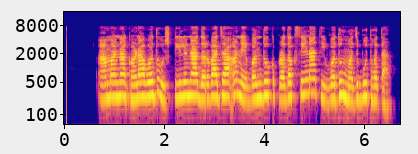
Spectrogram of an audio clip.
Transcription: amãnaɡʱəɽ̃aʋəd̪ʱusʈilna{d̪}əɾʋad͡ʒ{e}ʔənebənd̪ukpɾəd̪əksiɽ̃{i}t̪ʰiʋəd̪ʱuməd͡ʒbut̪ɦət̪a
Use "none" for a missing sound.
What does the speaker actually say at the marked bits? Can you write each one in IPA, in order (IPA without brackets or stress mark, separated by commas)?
d̪, a, a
